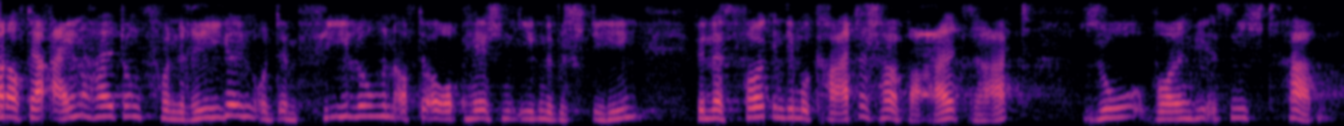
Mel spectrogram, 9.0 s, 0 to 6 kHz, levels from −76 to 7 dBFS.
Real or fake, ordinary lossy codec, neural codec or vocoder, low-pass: fake; none; vocoder, 22.05 kHz, 80 mel bands, HiFi-GAN; 5.4 kHz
